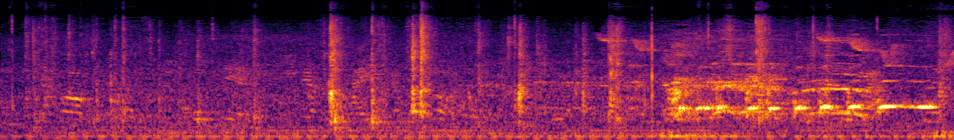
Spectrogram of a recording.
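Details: Singing zebra dove bred by breeders for singing competitions, a line distinct from wild birds: after scattered clicks and knocks, a steady, rolling mid-pitched cooing trill holds for about two seconds near the end, over faint background hum.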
